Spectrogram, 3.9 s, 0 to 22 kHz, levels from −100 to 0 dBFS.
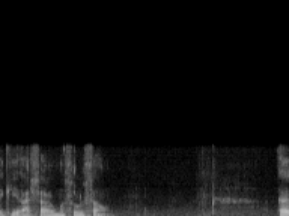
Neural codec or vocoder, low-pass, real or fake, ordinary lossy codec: vocoder, 22.05 kHz, 80 mel bands, HiFi-GAN; 7.2 kHz; fake; none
